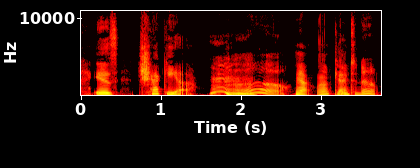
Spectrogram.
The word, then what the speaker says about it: Czechia: but the pronunciation is Czechia yeah I came to know because it's a maybe it sounds too close to Chechnya oh there you go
